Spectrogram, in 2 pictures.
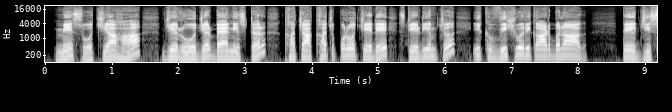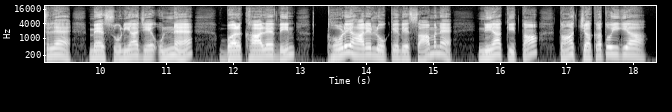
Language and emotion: Dogri, surprised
